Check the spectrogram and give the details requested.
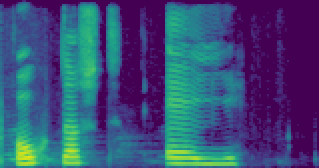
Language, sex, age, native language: Icelandic, male, 9, Icelandic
